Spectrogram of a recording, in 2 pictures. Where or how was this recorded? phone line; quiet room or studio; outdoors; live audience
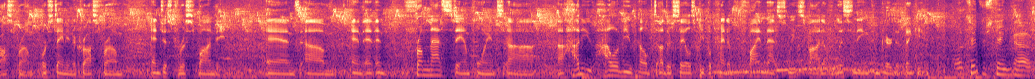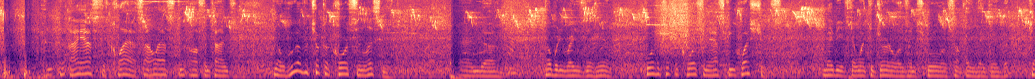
outdoors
